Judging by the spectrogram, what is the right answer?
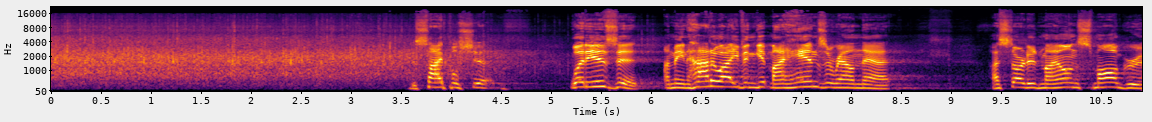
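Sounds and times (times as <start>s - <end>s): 
roomful of people applauding: 0.0s - 5.2s
speech: 3.6s - 8.5s, 9.4s - 10.9s.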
